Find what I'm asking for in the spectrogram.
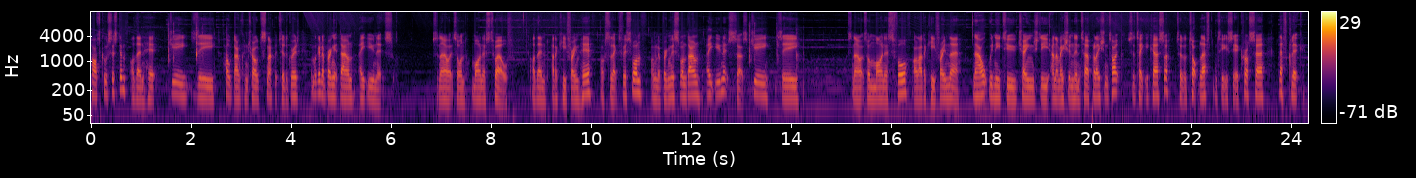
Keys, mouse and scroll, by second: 0.7 Escape, 1.5 g, 2.1 z, 6.8 ctrl+click, 9.3 click, 10.1 click, 13.2 g, 13.7 z, 15.1 ctrl+click, 17.4 click, 23.6 click.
